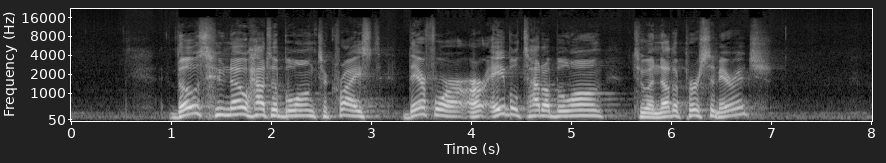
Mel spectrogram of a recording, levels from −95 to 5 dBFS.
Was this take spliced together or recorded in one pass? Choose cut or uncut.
cut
